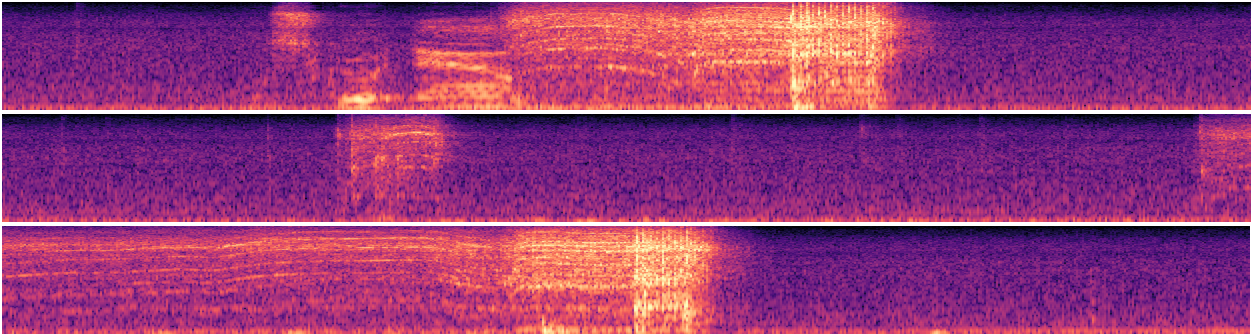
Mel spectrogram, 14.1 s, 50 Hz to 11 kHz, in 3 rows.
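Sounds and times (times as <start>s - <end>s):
power drill driving a screw: 1.9s - 3.5s, 6.0s - 6.4s, 9.2s - 12.2s.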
